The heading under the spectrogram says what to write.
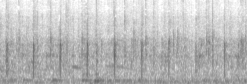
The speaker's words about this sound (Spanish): Y les pido un aplauso para las centrales por el gesto de unidad que tuvieron con todo para todos nosotros.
